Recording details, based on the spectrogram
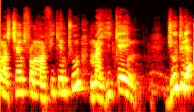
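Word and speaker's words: Mahikeng: changed from african to mahikin due to the accent of barolong in sauna it's hard for them to pronounce f so they use h instead of f for example when they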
